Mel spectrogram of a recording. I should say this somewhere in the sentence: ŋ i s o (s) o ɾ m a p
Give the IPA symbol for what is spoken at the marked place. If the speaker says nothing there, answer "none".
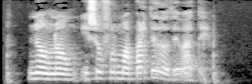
f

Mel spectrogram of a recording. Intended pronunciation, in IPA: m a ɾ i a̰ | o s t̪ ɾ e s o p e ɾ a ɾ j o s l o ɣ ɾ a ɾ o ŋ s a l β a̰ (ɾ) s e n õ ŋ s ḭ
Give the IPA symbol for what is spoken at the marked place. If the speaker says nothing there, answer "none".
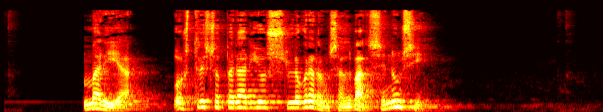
ɾ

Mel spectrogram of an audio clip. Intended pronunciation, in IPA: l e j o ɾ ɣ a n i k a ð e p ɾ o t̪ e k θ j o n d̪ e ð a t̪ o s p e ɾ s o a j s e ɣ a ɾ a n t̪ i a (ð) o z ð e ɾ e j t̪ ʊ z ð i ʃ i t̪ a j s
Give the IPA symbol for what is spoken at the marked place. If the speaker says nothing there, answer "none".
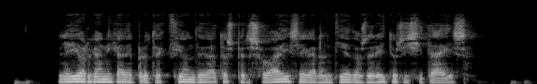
ð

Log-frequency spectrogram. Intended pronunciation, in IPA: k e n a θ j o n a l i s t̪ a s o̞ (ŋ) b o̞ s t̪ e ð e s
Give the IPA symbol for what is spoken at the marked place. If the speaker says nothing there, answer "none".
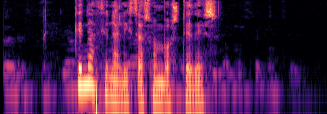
m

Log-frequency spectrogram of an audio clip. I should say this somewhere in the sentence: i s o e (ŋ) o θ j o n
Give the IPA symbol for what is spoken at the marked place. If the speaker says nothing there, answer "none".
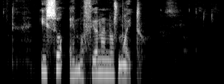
m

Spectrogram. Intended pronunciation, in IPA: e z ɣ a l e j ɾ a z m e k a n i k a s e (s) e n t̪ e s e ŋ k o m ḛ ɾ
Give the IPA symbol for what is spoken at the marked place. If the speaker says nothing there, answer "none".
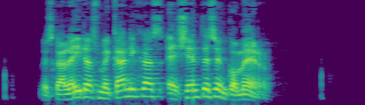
ʃ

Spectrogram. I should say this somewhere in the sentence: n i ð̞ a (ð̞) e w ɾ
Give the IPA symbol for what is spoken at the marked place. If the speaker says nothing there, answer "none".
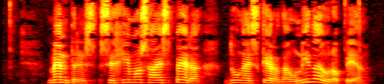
none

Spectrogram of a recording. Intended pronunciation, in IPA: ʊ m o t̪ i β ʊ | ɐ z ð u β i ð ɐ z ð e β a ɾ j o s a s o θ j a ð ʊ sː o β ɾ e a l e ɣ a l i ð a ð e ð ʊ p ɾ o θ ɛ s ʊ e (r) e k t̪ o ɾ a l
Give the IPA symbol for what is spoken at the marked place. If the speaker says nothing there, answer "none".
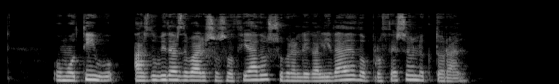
l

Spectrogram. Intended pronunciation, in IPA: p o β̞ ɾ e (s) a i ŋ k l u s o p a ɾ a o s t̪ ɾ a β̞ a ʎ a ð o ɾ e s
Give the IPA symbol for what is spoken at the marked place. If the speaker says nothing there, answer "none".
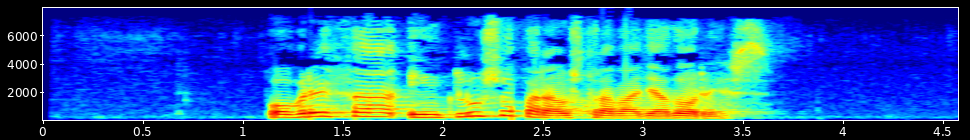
θ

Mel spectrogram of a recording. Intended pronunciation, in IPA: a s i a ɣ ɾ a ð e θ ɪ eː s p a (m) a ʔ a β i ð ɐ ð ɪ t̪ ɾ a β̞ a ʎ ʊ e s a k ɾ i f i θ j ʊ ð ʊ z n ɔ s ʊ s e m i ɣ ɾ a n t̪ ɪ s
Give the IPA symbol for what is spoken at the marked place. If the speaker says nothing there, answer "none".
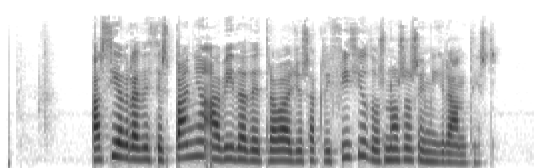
ɲ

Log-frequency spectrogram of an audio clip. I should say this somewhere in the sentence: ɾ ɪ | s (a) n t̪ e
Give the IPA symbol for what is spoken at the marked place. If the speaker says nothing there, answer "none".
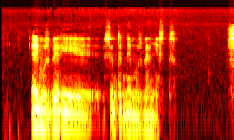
e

